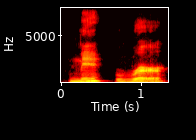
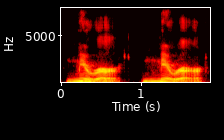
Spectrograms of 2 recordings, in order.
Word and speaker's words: mirror: E aqui temos palavras que são mais difíceis mesmo de pronunciar para quem é brasileiro. Começando com a palavra para espelho, que é meor mirror, mirror, mirror, mirror.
